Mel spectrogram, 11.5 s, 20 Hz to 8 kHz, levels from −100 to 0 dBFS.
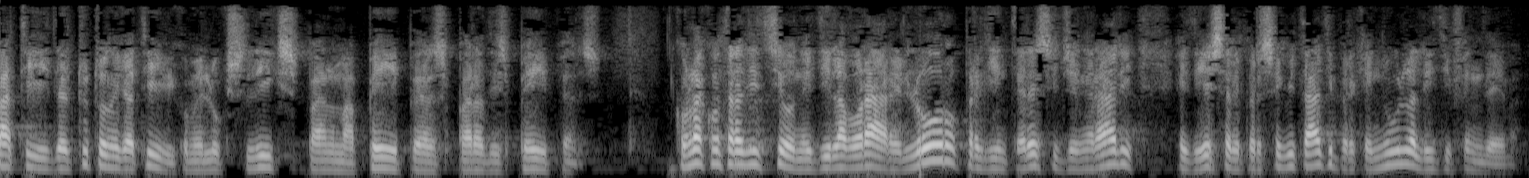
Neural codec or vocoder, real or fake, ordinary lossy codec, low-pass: none; real; MP3, 32 kbps; 7.2 kHz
